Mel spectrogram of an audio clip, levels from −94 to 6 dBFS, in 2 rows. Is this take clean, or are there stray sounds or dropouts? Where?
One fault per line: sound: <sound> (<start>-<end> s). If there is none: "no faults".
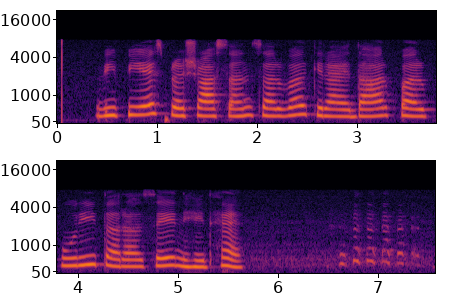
sound: laugh (6.5-7.5 s)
